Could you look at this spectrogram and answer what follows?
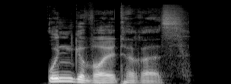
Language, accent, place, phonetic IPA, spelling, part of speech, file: German, Germany, Berlin, [ˈʊnɡəˌvɔltəʁəs], ungewollteres, adjective, De-ungewollteres.ogg
- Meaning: strong/mixed nominative/accusative neuter singular comparative degree of ungewollt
